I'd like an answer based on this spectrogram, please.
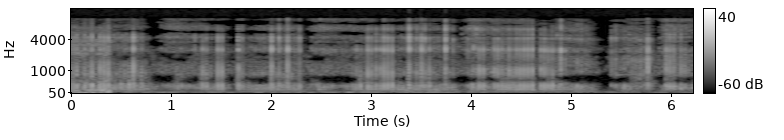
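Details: Sleeping pet cat snoring on a chair behind a desk in a Vancouver home, a steady buzzing rumble pulsing with each breath, roughly once a second, in a quiet room.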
